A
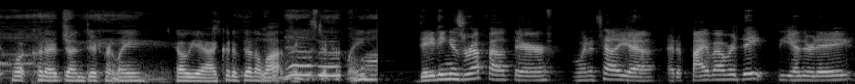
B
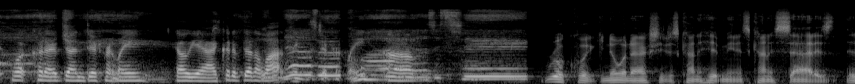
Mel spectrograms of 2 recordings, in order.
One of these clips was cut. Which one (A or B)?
A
